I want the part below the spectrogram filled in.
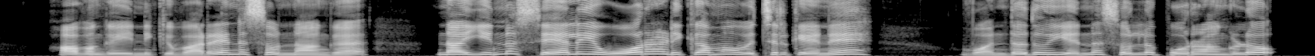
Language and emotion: Tamil, fearful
